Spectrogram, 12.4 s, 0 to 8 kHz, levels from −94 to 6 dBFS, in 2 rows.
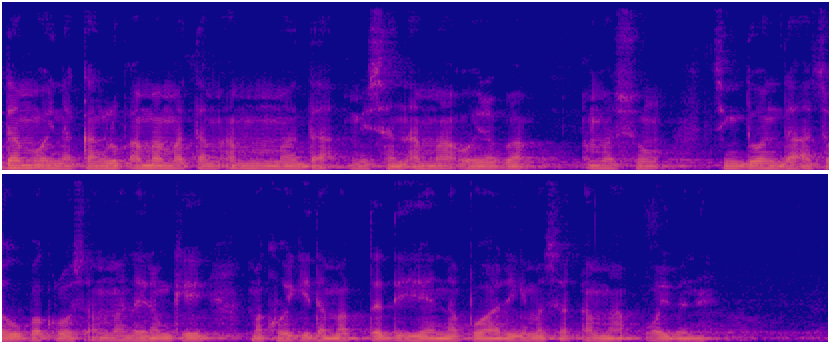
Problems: background conversations at intervals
